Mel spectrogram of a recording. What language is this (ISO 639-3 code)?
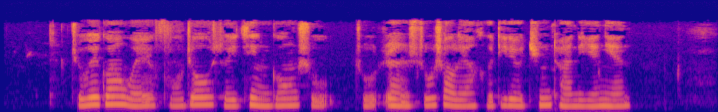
zho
